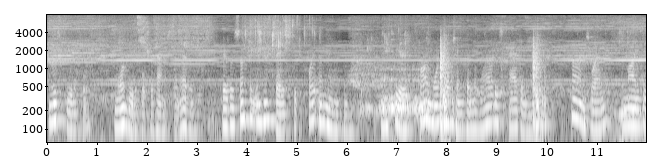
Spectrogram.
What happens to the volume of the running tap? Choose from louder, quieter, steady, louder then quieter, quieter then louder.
louder.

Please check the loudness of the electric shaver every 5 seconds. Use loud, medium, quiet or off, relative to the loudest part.
loud, medium, loud.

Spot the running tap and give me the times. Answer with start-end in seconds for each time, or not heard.
0.0-11.9.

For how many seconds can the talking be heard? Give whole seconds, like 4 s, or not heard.
12 s.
